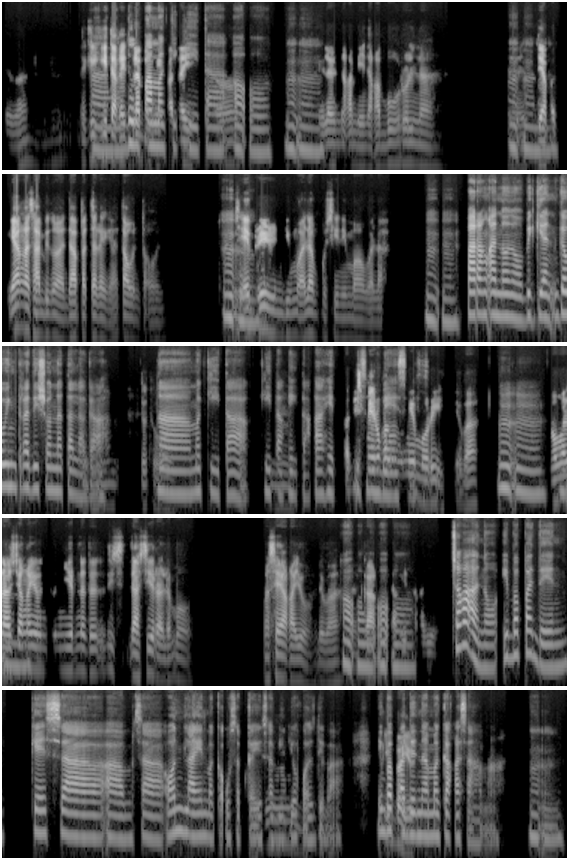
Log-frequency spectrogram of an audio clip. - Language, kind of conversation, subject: Filipino, unstructured, Ano ang mga tradisyon ng pamilya mo na mahalaga sa iyo?
- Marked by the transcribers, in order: other background noise; tapping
